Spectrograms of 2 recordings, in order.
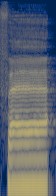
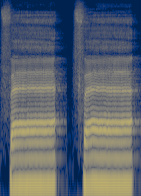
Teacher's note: ফায়ের মাখরাজ হলো নিচের ঠোঁটের প্যাড সামনের উপরের দুই দাঁতের আগার সঙ্গে লাগিয়ে উচ্চারিত হয়।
